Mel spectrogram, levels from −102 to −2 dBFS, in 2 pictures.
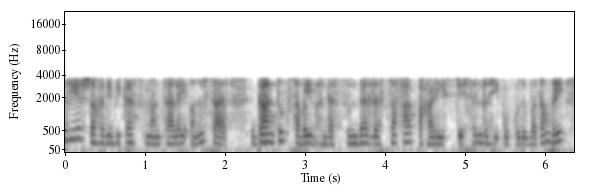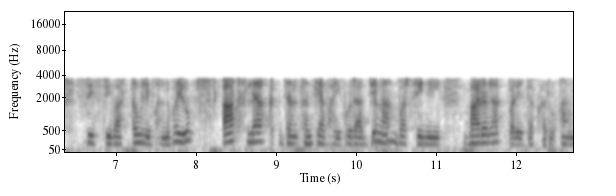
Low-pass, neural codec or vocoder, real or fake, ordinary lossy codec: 3.6 kHz; codec, 24 kHz, 3 kbps, HILCodec; fake; none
